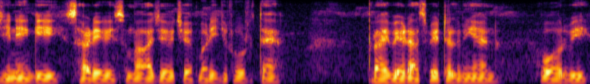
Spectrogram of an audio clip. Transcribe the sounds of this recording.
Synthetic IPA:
d͡ʒɪnẽːɡiːsaːɽeːsəmaːd͡ʒeʋɪt͡ʃbəɽiːzəɾuːɾət̪ɛː | pɾaːɪʋeːʈaːspeːʈəlʋiːɦən | oːɾbiː

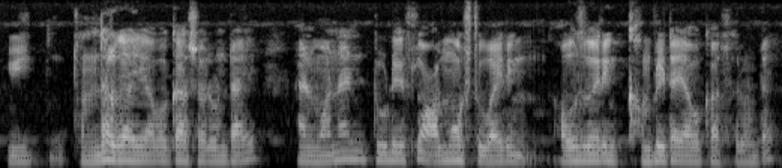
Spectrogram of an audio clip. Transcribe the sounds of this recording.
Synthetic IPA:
ʋiːt̪ɔnd̪ɐɾɐɡaːeɐʋɐkaːʃaːluɳʈaːji | ɛɳɖʋɐnɛɳɖʈuːɖe̞ːsloːaːlmo̞ːsʈʋɐjɾiŋɡɦɐws̬ʋɐjɾiŋɡkʰɐmpliːʈɐjeɐʋɐkaːʃaːluɳʈaːji

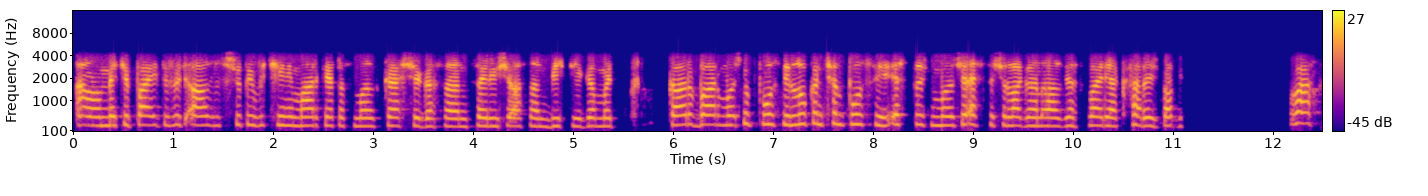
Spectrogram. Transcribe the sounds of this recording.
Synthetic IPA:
ɐmet͡ʃʰipaːit̪uʃʰut͡ʃʰaːzɨsʃʰut̪ɨʋɨt͡ʃʰiːniːmaːɾkeːʈɐsmɐnzkaːʃiɡɐsaːnsɐɾiːʃʰuasaːnbit̪ʰiːɡɐmɐ | kaːɾoːbaːɾmɐːt͡ʃupõːsiːluːkɐnt͡ʃʰɐnpõːsiːest̪ɨt͡ʃʰmɐt͡ʃʰuɐst̪ɐt͡ʃʰilɐɡaːnaːzjat̪ʰʋaːɾʲjaːkʰaːɾɐd͡ʒpɐɡ̪i | ʋaː

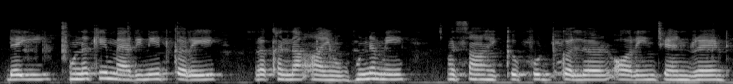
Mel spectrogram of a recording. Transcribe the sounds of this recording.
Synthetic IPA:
ɗɐiɦʊnə̆kʰeːmɛːɾɪneːʈkɐɾe | ɾɐkʰə̃nd̪aʔaːɦijũɦʊnə̆mẽ | ɐsãɦɪkʊfʊɖkɐləɾɔːɾẽːɲɛ̃nɾeːɖ

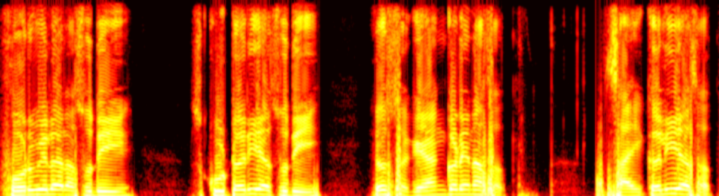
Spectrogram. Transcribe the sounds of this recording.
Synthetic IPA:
foɾʋiləɾasud̪ʱiː | skuʈəɾiːasud̪ʱi | hosəɡɭjãŋkəɽenasat̪ | sajkəliːasat̪̚

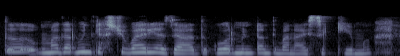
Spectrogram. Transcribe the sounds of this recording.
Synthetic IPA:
t̪ɨmɐɡɐɾmɨnʲkʲɐst͡ʃiʋɐɾiɐzʲaːd̪ɡoːʋɾmeɳʈɐnt̪ibɐnaːjsikːimɨ

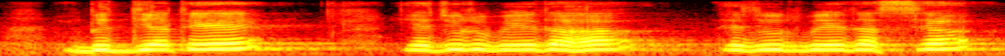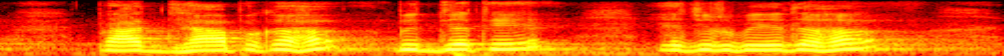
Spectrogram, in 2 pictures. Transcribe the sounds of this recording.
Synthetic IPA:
bid̪jɐt̪eː | jɐd͡ʒuɾbeːd̪ɐɦɐ̆ | jɐd͡ʒuɾbeːd̪ɐsjɐ | pɾaːd̪ʱjaːpɐkɐɦɐ̆bid̪jɐt̪eːjɐd͡ʒuɾbeːd̪ɐɦɐ̆

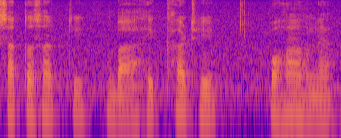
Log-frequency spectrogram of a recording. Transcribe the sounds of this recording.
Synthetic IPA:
sat̪ɔsakt̪i | baɦikʰːaʈʰi | pɔɦãɦuna

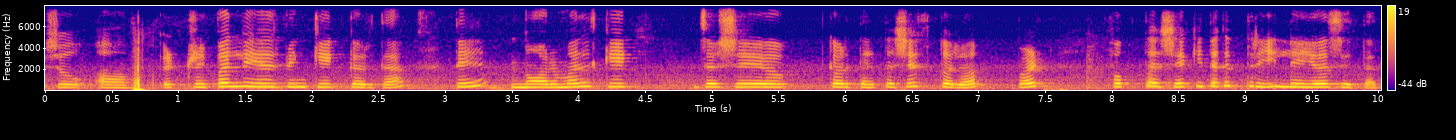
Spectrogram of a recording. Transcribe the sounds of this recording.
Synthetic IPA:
so | ʈɾipəlːejəɾsbiːŋɡkekːəɾt̪a | t̪enɔɾməlkek | d͡zəɕe | kəɾt̪at̪ːəɕet͡skəɾəp | pəʈ | fəkt̪əəɕẽkiːt̪ekət̪ʰɾiːlejəɾsjet̪at̪

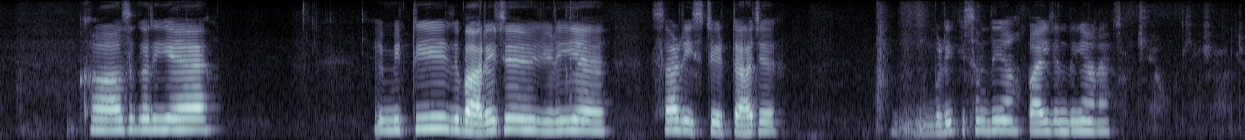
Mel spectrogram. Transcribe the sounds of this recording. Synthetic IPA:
kʰaːskəɾiːɛː | mɪʈːiːd̪eːbaːɾeːt͡ʃd͡ʒeːɽiːɛː | saːɽiːsʈeːʈaːt͡ʃ | bəɽiːkɪsəmd̪ijãːpaːiːd͡ʒə̃nd̪ijãːɾɛ̃ː

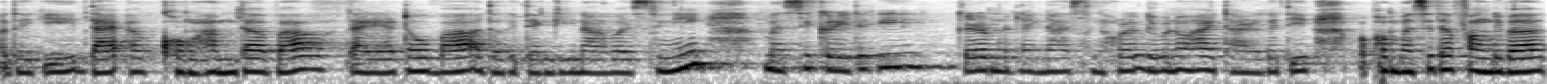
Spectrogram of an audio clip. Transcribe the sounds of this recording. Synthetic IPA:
ɐ̰duɡidakʰoŋɦamdɐbɐdajɾatɐwbɐːduɡiteŋɡinabɐsini | mɐsikɐɾidɐɡi | ɡɐɾɐmnɐlɐjnasiŋɐhɐwɾɐk̚libɐnoɦajtʰaɾɐɡɐdimɐpʰɐmɐsidɐpʰɐŋɾibɐ

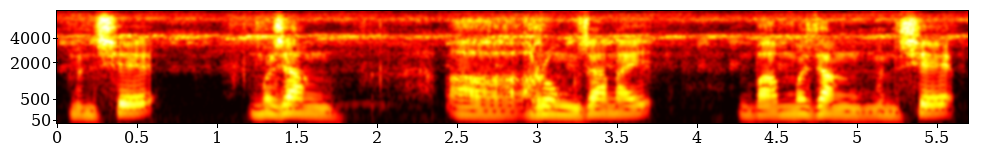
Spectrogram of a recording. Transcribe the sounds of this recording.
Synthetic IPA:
mɯnse | mɯzaŋ | ɾɔŋzanaj | bamɯzaŋmɯnse

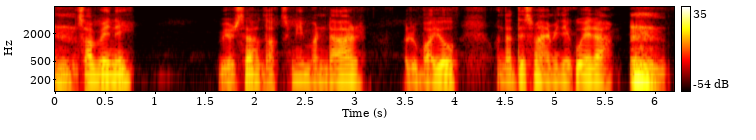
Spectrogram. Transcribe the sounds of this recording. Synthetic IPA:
sʌbʌjnʌj | bʱeɾt͡sʰʌlʌksmibʱʌɳɖar | ʌɾubʱʌjoɦʌnt̪ʌt̪esmaɦamilekoeɾa

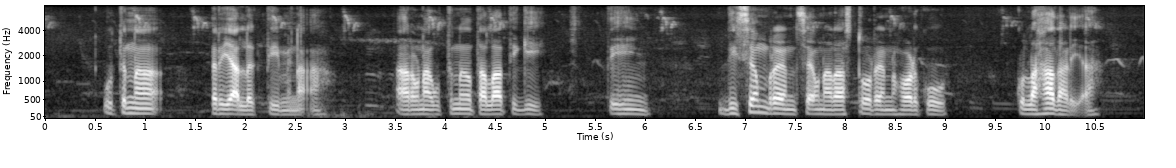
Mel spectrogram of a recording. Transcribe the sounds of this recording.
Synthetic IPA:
ut̪nə | ɾɛjaʔləɡt̪imɛna̰ʔa | aɾɔnaut̪nət̪alat̪iɡi | t̪iɦiɲ | d̪isəmɾɛnsɛɔnaɾasʈɾɔɾɛnɦɔɽku | kulaɦad̪ʱaɽɛ̰ja̰ʔa̰

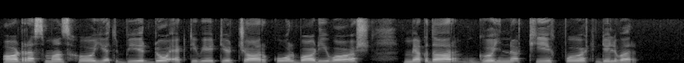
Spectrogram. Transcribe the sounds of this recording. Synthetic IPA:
aːɖɾɐsmɐnzhəːjit̪ʰbiːɾɖoːʔekʈiʋeːʈiɖ̚t͡ʃaːɾkoːlbaːɽiːʋaːʃ | mʲekd̪aːɾɡəjnɨʈʰiːk̚pəːʈʰɖilʋɐɾ

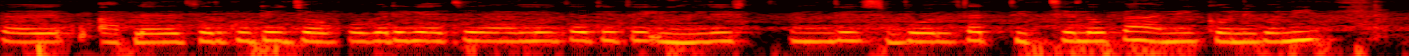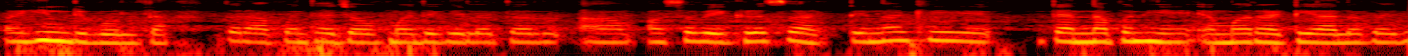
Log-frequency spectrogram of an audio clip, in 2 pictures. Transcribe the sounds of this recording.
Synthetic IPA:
t̪əɾapljaɾət͡səɾkuʈʰed͡ʑɔbʋəɡəjɾeɡʱjajt͡ɕeɾaɦlit̪ət̪et̪eʔiŋɡliɕ | iŋɡliɕbolt̪at̪ːit̪t͡ɕelokaːɽ̃ikoɽ̃iːkoɽ̃iːɦind̪iːbolt̪at̪əɾapəɳt̪jad͡ʑɔbməd̪ʱːjeɡelət̪əɾəsəʋeɡɭət͡sʋaʈ̚t̪enakiːt̪janːaːpəɳɦeməɾaʈiːaləpajd͡ʑe

